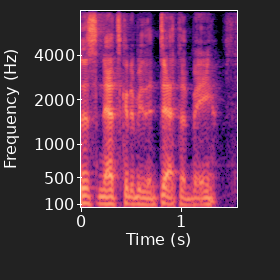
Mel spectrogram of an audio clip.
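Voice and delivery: soft, low, muttered grumble under the breath. Storyteller voices a man who just messed up his net, grumbling. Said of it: "he grumbles".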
